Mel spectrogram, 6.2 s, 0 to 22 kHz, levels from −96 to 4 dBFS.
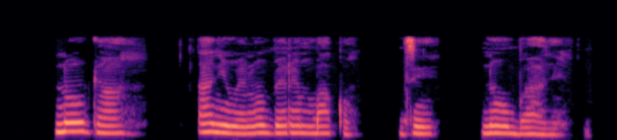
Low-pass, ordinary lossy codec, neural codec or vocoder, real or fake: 7.2 kHz; none; none; real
